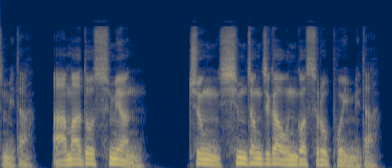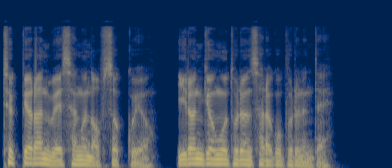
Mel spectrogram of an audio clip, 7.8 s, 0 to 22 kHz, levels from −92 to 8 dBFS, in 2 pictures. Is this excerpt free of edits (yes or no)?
yes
